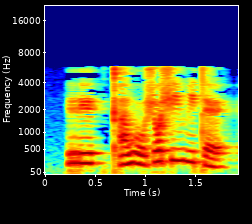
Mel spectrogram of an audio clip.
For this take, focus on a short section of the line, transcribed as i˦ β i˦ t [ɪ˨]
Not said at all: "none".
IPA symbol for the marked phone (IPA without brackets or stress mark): ɛ˨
